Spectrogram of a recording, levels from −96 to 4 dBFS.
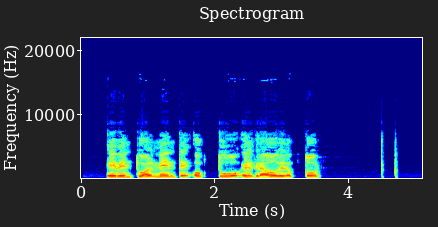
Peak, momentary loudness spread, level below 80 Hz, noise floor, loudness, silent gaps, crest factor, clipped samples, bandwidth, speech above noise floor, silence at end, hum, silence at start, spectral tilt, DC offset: -2 dBFS; 6 LU; -60 dBFS; -83 dBFS; -14 LUFS; none; 14 dB; under 0.1%; 7.4 kHz; 69 dB; 0.4 s; none; 0.4 s; -6 dB/octave; under 0.1%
